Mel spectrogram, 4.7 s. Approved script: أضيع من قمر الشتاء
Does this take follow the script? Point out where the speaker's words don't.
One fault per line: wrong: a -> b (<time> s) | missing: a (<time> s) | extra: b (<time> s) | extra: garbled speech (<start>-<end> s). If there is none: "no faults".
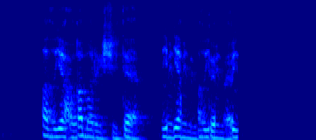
missing: من (1.1 s)
extra: garbled speech (2.4-3.6 s)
